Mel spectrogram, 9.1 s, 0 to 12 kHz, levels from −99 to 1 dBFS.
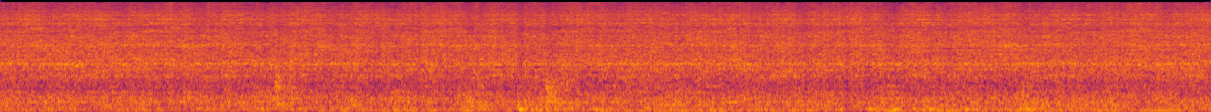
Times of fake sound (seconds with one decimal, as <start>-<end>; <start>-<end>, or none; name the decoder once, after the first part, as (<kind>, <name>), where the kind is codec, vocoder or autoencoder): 0.8-3.4 (vocoder, Vocos)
